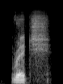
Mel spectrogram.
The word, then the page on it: rich: British English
